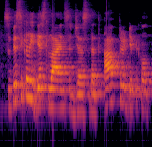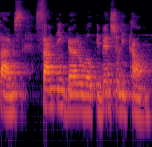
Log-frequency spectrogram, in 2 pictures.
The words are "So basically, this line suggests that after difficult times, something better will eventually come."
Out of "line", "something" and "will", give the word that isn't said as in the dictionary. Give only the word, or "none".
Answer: something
